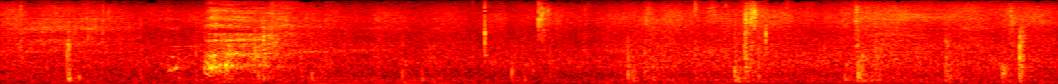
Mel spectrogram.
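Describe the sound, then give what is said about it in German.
Footsteps walking into the Zeiss Großplanetarium, an East German-era building: a few irregular, fairly soft steps and clicks over a steady low background hum. “So, ich gehe mal hier rein.”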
